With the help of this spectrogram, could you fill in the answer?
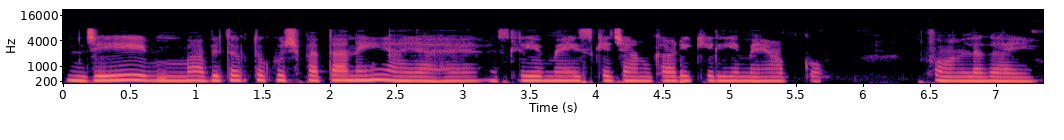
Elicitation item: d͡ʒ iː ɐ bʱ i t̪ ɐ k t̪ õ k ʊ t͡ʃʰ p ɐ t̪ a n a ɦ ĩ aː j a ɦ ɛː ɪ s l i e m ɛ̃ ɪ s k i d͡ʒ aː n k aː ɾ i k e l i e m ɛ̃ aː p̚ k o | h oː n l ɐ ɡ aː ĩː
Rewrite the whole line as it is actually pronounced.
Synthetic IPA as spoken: d͡ʒ iː ɐ bʱ i t̪ ɐ k t̪ o k ʊ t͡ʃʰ p ɐ t̪ a n ɐ ɦ ĩ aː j a ɦ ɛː ɪ s l i e m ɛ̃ ɪ s k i d͡ʒ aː n k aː ɾ i k e l i e m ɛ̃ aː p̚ k o | f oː n l ɐ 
